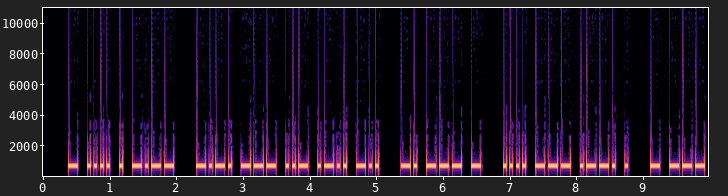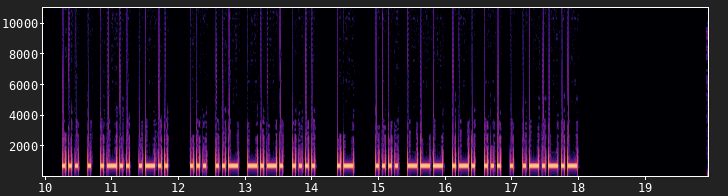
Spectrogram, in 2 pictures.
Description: Morse code, heard as a keyed tone, about 25 wpm, 700 Hz. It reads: THEY COULD NOT HOPE TO SELL SUCH A HORSE.
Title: Sentences from Top 1100 Words 25wpm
